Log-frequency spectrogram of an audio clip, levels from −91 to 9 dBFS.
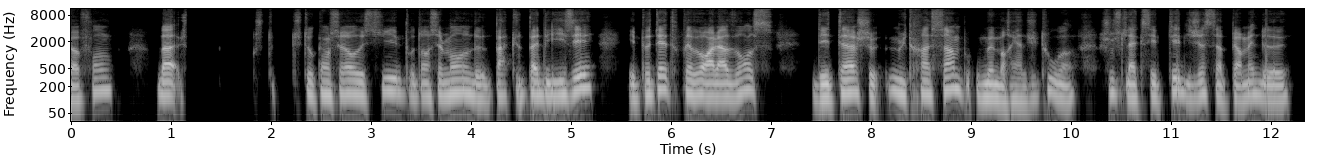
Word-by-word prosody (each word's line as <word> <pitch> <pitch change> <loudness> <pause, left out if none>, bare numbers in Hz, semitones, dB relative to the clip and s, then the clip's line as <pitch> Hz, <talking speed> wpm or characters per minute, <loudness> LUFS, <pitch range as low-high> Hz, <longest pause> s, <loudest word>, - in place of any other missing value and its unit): à 100 - +3
fond 155 +7 -5 0.4
bah, - - +6
j - - -15 0.7
je - - -15
te - - -21 0.2
je - - -14
te - - -3
conseillerais 135 +2 0
aussi 150 +4 0
potentiellement 130 +2 -1
de 110 -3 0
pas 125 +4 -2
culpabiliser 130 +7 +2 0.3
et 110 - -2
peut-être 130 +8 +1
prévoir 135 -2 +4
à 125 - +8
l'avance 125 +6 +1 0.4
des 110 0 +3
tâches 145 +4 +3 0.2
ultra 135 -3 0
simples 160 +3 0
ou 115 - -5
même 115 -3 +3
rien 100 +1 -3
du 110 +4 -10
tout 135 -4 -3
hein. 110 +5 -6 0.2
Juste 140 -2 -7
l'accepter, 115 +5 -1
déjà 125 -1 -2
ça 120 -4 -3
permet 105 +8 -1
de 110 -2 -1
130 Hz, 170 wpm, -24 LUFS, 115-140 Hz, 0.7 s, à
